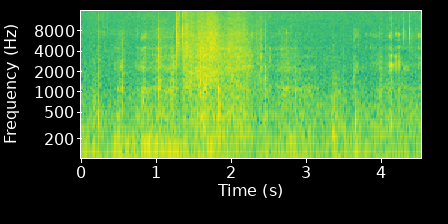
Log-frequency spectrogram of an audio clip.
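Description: Close-miked chewing of a mouthful of crispy fried chicken sandwich, with crunching and small wet mouth clicks; the crunching is loudest about a second in.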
